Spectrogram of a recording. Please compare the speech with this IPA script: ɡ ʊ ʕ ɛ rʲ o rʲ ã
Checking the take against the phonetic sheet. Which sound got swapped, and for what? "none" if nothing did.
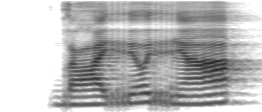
none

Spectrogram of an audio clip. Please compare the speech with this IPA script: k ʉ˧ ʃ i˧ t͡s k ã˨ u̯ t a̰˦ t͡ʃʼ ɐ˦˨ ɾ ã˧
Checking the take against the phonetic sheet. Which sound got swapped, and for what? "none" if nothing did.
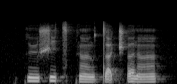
none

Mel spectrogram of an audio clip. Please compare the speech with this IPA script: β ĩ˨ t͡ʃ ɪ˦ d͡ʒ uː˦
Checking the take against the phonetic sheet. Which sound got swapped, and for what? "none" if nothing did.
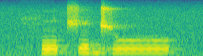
β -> h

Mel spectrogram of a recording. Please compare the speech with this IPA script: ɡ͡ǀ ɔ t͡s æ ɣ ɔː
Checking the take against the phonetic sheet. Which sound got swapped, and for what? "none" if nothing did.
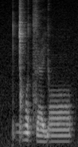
ɣ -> j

